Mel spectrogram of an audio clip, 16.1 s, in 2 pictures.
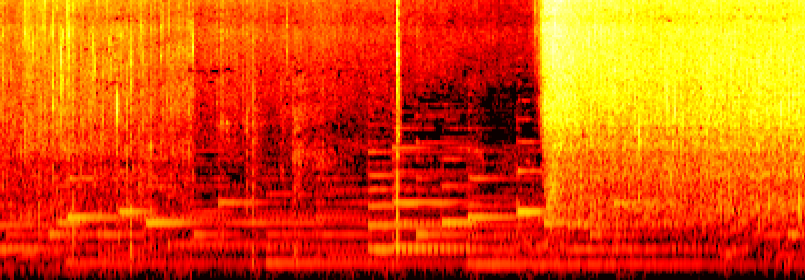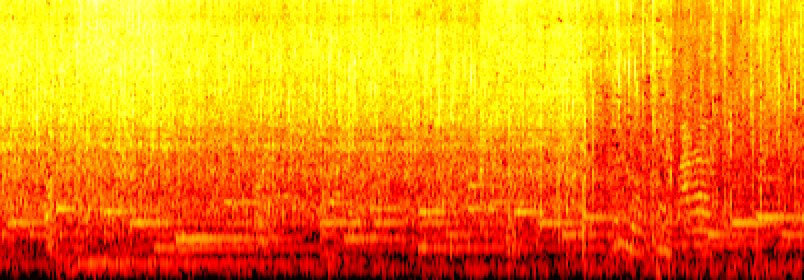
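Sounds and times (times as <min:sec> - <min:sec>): food sizzling in hot oil: 0:00.0 - 0:02.1, 0:05.4 - 0:16.0
soft background music: 0:00.0 - 0:16.0.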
